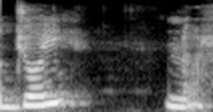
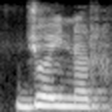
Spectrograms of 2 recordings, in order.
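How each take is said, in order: First: Slow drawn-out word. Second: Said in the usual way. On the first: Shown as a demonstration. Teacher dictating while writing shorthand, slow and stretched. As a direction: stretch joiner out syllable by syllable, slowly. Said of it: "इस तरीके से". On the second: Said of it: "जैसे".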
